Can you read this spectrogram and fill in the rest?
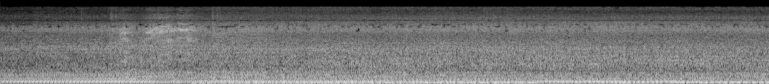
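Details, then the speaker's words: GY6 50cc scooter after replacing a broken exhaust stud: a lot quieter, better than open exhaust, settling toward idle; steady, even putter with no ticks or exhaust popping; smooth and healthy. "A lot quieter now. It's better than open exhaust. I should idle down here in a sec."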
